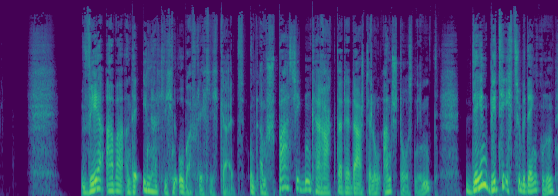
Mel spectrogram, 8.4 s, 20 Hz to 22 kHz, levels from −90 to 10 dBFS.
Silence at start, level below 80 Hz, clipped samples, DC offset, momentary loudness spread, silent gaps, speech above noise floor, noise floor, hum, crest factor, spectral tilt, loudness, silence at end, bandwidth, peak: 0.45 s; -44 dBFS; under 0.1%; under 0.1%; 15 LU; none; 33 dB; -52 dBFS; none; 20 dB; -5.5 dB/octave; -20 LUFS; 0 s; 19 kHz; 0 dBFS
